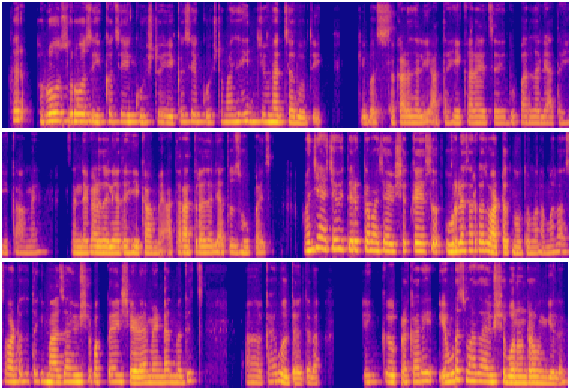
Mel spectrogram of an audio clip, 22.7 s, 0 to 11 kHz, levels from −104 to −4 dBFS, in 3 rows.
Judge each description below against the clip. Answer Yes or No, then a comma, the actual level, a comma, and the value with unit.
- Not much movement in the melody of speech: No, average, 3.3 semitones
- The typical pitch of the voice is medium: Yes, medium, 175 Hz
